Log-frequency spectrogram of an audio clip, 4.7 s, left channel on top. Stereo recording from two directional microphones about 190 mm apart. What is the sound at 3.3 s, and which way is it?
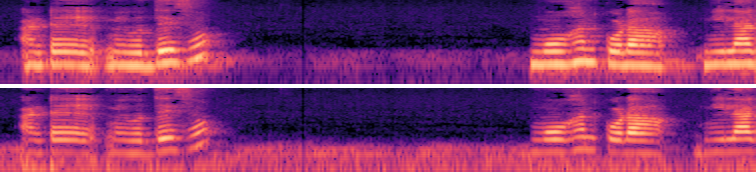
A woman's voice, 30° right (ahead or behind).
